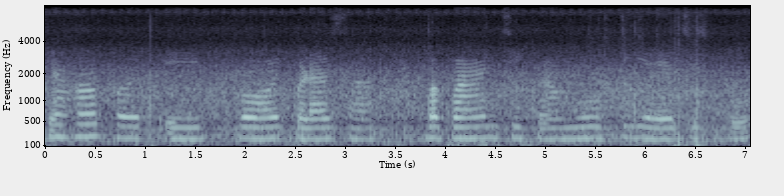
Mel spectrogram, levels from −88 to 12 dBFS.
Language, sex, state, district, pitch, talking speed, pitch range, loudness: Hindi, female, Bihar, Kaimur, 195 Hz, 100 wpm, 190-200 Hz, -19 LUFS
